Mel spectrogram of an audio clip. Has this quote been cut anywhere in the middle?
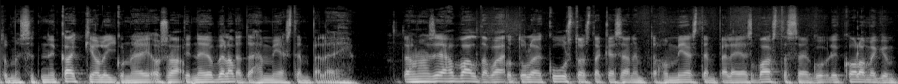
yes; 6 cuts; at 1.1 s, 1.8 s, 2.3 s, 5.0 s, 6.5 s, 7.5 s

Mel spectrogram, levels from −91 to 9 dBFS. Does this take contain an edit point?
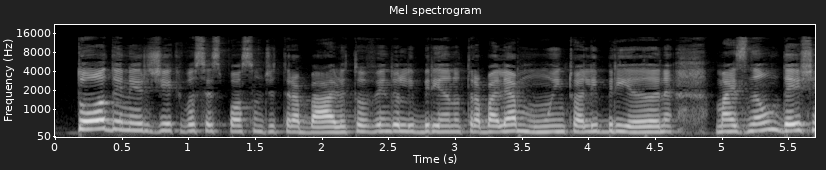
no; 0 cuts

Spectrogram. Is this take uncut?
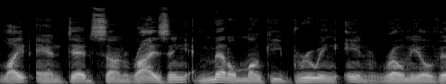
no; 1 cut; at 1.9 s

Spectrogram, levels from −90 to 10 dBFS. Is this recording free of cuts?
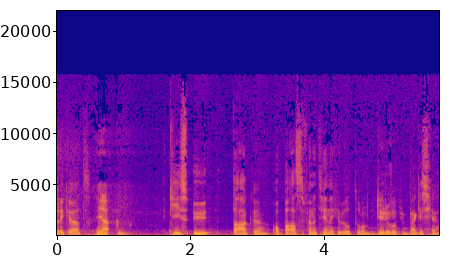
yes; 0 cuts

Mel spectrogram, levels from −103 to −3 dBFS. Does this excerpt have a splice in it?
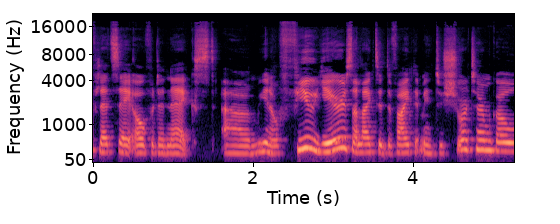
no; 0 cuts

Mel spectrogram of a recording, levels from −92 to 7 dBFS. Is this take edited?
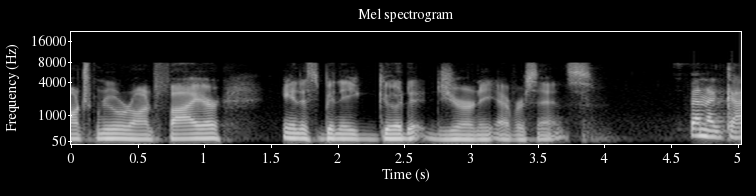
no; 0 cuts

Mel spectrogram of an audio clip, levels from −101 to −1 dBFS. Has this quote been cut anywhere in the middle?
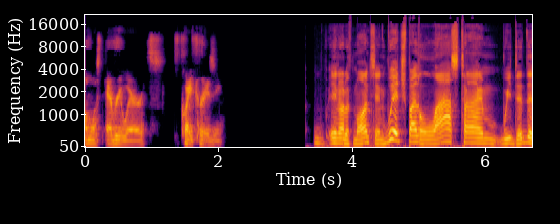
yes; 2 cuts; at 3.9 s, 5.0 s

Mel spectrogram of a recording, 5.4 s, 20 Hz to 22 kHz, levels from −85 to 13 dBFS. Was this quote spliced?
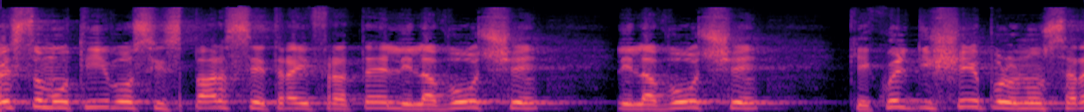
yes; 1 cut; at 3.1 s

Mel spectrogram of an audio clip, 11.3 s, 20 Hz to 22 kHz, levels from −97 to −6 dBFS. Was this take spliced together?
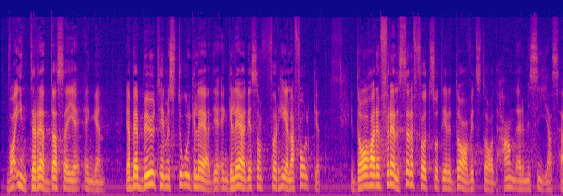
yes; 1 cut; at 3.3 s

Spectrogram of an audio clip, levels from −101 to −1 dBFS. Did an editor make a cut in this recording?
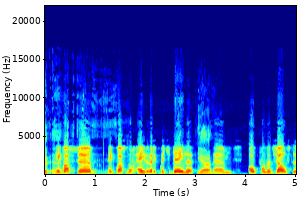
no; 0 cuts

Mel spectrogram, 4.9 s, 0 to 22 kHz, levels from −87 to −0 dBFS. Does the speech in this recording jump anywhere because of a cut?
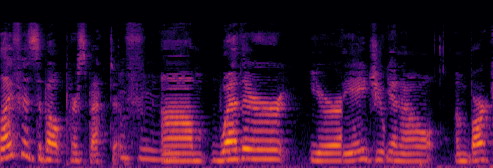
yes; 2 cuts; at 3.4 s, 3.8 s

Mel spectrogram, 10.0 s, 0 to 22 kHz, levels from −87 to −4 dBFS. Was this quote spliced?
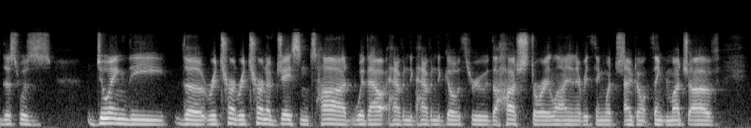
yes; 5 cuts; at 2.3 s, 3.1 s, 5.5 s, 8.3 s, 8.9 s

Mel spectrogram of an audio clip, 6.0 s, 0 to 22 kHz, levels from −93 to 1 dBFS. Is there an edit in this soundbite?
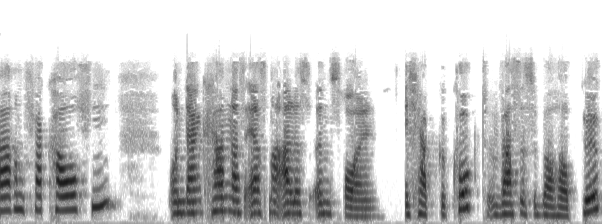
no; 0 cuts

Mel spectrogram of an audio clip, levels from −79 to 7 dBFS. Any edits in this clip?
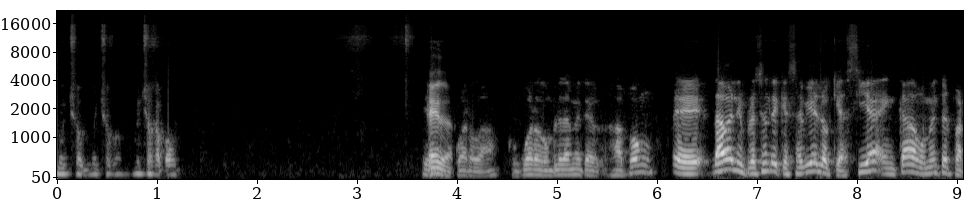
yes; 3 cuts; at 3.6 s, 4.5 s, 6.0 s

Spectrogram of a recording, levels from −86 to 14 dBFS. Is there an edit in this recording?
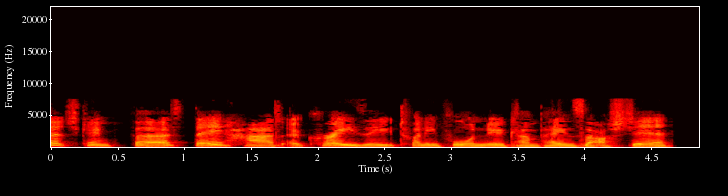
no; 0 cuts

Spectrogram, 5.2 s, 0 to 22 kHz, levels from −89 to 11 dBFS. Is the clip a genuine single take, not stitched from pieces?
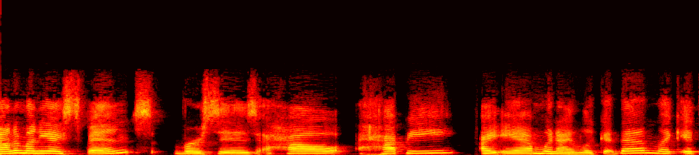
yes; 0 cuts

